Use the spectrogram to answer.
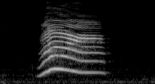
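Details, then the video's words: A parrot saying "bye": one drawn-out, rich harmonic note that rises briefly and then glides slowly downward, lasting about two-thirds of a second against a quiet background. "Bye bolta hai mithu"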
